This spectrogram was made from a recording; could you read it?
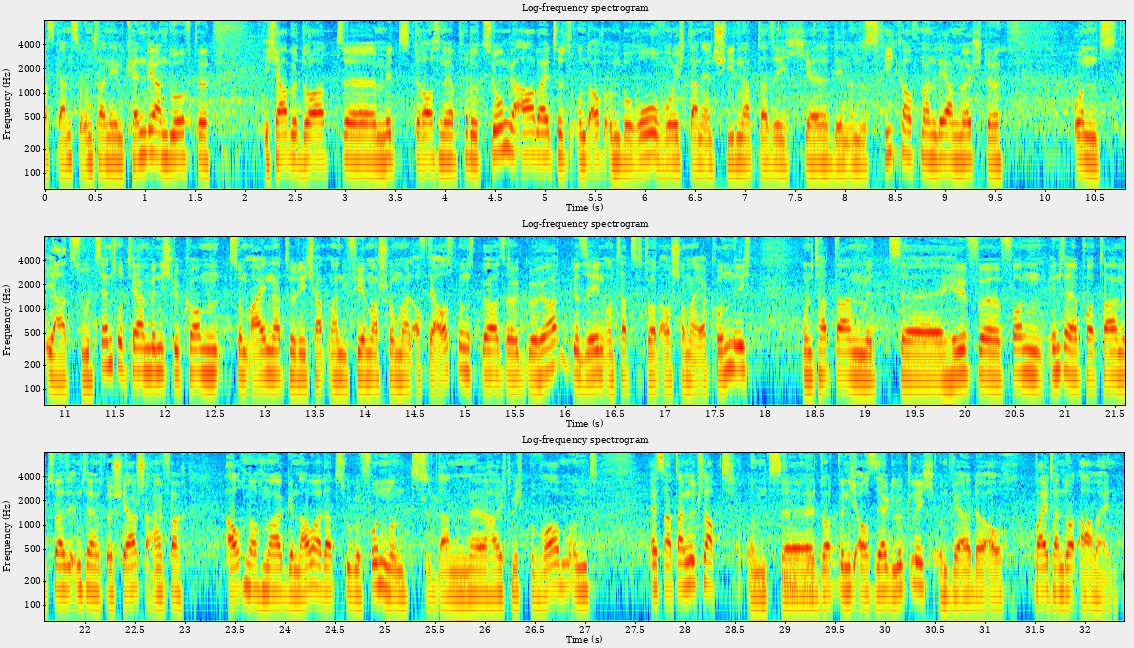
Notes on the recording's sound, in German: LIVE von der Ausbildungsbörse Brilon 2024. Heute sind wir live auf der Ausbildungsbörse in Brilon unterwegs.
